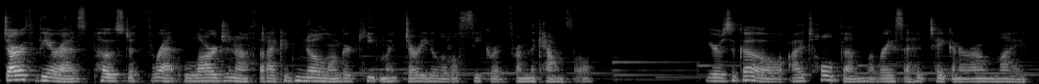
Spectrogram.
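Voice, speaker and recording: Woman acting a low-voiced, grave Jedi warrior woman. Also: fairly even intonation, moderate pace, faint music behind, natural voice. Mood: brooding, somber. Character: grave, embittered female Jedi warrior, conflicted and resolute. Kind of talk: first-person narration and dialogue in audio drama.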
